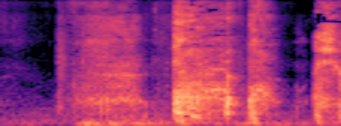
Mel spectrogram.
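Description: A soft, breathy throat sound followed by three short, harsh coughs from an adult with laryngitis.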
